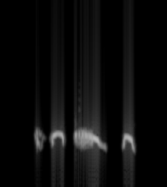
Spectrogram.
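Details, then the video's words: Female spotted dove calling to stimulate a male. A single clean phrase: two short coos, one long quavering coo descending in pitch, and a final short coo, with no other sounds. "Tiếng chim cu gáy mái kích trống gáy gù"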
